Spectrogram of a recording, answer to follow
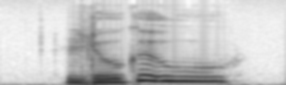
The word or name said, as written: lukkeuge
